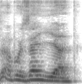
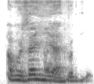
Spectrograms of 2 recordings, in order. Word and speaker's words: AbuZayyad: My family name is AbuZayyad. AbuZayyad. AbuZayyad with a stress on AbuZayyad.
